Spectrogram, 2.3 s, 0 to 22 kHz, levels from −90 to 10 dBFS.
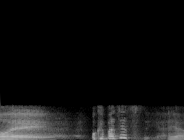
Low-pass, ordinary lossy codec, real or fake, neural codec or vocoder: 5.4 kHz; none; fake; codec, 16 kHz, 0.4 kbps, LongCat-Audio-Codec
